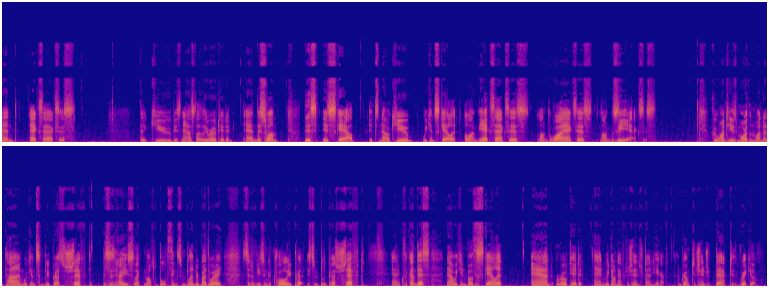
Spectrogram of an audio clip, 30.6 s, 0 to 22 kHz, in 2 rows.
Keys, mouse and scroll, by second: 24.1 shift+click, 30.4 click.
